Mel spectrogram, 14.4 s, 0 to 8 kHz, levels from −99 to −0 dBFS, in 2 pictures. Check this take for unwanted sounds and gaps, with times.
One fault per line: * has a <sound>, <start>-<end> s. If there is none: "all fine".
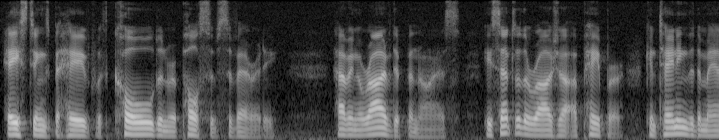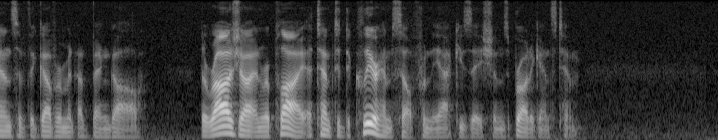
all fine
